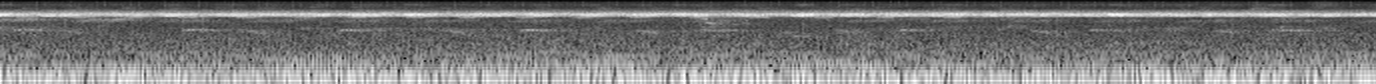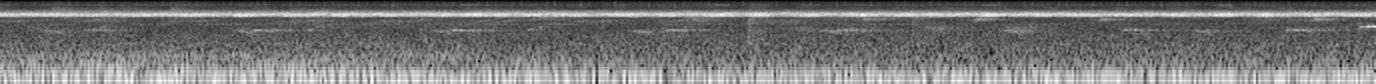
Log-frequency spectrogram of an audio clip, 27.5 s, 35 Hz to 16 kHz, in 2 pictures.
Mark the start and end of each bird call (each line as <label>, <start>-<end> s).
unidentified bird, 0.0-20.9 s
Dusky-throated Antshrike (Thamnomanes ardesiacus), 0.0-27.5 s
Black-faced Antthrush (Formicarius analis), 3.7-5.2 s
Hauxwell's Thrush (Turdus hauxwelli), 6.7-7.5 s
Mealy Parrot (Amazona farinosa), 7.9-9.1 s
White-bellied Tody-Tyrant (Hemitriccus griseipectus), 12.4-19.6 s
Gray Antbird (Cercomacra cinerascens), 21.9-24.3 s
